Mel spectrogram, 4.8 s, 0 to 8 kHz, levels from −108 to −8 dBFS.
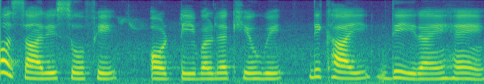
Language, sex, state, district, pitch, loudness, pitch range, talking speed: Hindi, female, Bihar, Kaimur, 205 Hz, -18 LUFS, 195-220 Hz, 135 wpm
